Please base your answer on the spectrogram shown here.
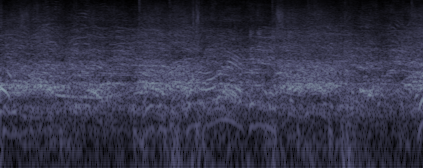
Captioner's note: audience chanting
